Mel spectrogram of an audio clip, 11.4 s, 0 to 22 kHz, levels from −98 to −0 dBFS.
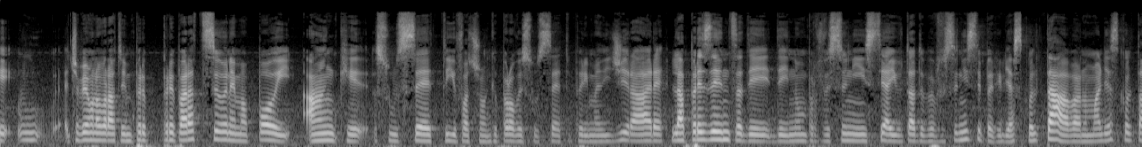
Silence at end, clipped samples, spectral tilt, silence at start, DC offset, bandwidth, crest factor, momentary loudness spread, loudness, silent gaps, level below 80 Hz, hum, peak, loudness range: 0 s; under 0.1%; -3 dB/octave; 0 s; under 0.1%; 15.5 kHz; 20 dB; 11 LU; -29 LUFS; none; -46 dBFS; none; -8 dBFS; 3 LU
